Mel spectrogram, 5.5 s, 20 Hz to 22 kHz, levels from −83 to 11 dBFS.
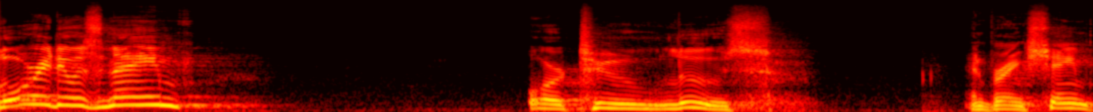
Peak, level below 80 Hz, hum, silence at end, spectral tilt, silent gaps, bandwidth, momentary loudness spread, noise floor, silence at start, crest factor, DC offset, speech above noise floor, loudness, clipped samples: -6 dBFS; -58 dBFS; none; 0 s; -5.5 dB/octave; none; 16 kHz; 13 LU; -65 dBFS; 0 s; 16 dB; under 0.1%; 45 dB; -21 LUFS; under 0.1%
